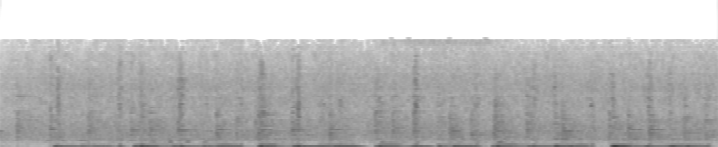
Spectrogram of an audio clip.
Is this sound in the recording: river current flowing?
yes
